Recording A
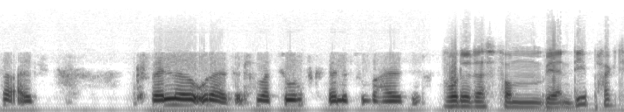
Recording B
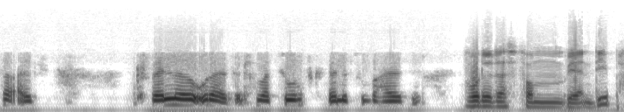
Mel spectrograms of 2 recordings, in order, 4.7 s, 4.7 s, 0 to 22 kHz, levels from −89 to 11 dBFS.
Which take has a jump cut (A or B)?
A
